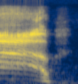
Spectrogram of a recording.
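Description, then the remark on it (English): A single loud, strained scream voiced by a person imitating Jamie Lee's 'let it burn' scream from Halloween Kills, raw and throaty, held for under a second before its pitch drops and it breaks off into a faint breathy trail. “It's so powerful with this guttural, traumatized scream of like, let it burn!”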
